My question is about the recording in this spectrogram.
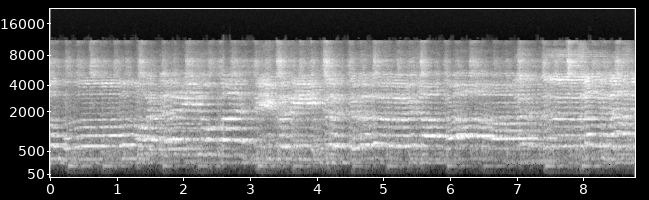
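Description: Female nasyid group singing in harmony into microphones, with light percussion keeping the beat.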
